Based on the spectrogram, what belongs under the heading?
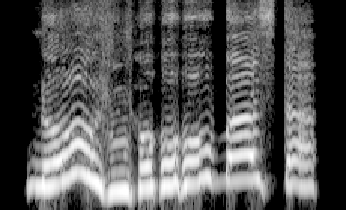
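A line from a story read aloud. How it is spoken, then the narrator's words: Echoing shout. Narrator (Spanish): gritó Martell la Llorona, y su voz resonó en las paredes revestidas de azulejos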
